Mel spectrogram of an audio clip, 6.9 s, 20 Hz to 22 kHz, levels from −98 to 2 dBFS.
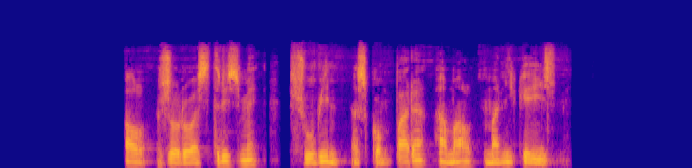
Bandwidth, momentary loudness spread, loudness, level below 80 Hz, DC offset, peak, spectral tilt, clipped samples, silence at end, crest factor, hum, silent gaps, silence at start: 7.8 kHz; 7 LU; -18 LUFS; -54 dBFS; under 0.1%; -2 dBFS; -5 dB/octave; under 0.1%; 1.4 s; 18 dB; none; 2.81-2.89 s; 1.25 s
